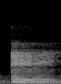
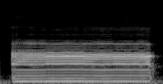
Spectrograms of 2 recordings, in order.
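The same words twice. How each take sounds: First: A drawn out on a low pitch. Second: A held long on a level mid pitch. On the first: Student showing the Thai low tone, A held low. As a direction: drop the A low and hold it. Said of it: "ou bien soit low tone". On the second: Student showing the Thai mid tone, A held level. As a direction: sustain A steadily at middle pitch. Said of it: "soit mi-tone". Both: Shown as a demonstration.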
